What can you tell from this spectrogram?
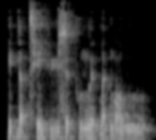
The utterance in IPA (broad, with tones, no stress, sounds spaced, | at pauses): ɪ˧ k̚ j ɐ˨˥ t̚ t͡sʰ e˨ j h yː˨˧ s ɵ˧ t̚ kʷ ɐ˧ ŋ l ɵ˨ t̚ w ɐ˨˥ k̚ ŋ ɔː˨˩ w uː˨˩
